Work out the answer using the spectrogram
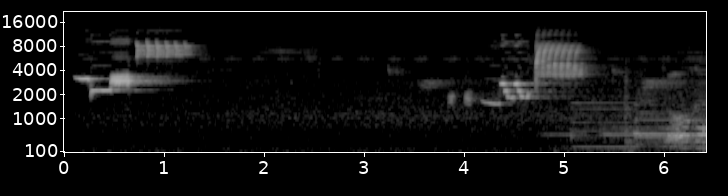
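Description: Songbirds chirping and trilling: a bright burst of calls in the first second, a quiet gap, then another run of calls about four to five seconds in. Soft music comes in near the end.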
